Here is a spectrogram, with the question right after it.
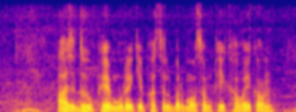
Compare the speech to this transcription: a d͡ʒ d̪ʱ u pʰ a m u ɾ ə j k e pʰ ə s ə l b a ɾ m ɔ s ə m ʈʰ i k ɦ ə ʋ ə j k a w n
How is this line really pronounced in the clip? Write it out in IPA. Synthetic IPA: a d͡ʒ d̪ʱ u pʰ e m u ɾ ə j k e pʰ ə s ə l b ə ɾ m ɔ s ə m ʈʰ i k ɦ ə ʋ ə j k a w n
